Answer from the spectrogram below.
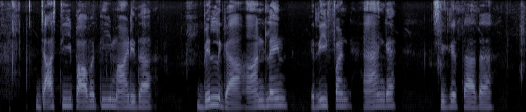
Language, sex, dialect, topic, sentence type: Kannada, male, Northeastern, banking, question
